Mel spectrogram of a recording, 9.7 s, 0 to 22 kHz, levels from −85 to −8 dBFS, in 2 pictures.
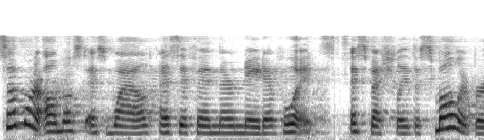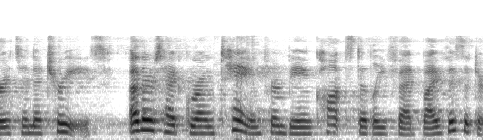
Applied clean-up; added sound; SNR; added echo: neural separator model SepFormer DNS4.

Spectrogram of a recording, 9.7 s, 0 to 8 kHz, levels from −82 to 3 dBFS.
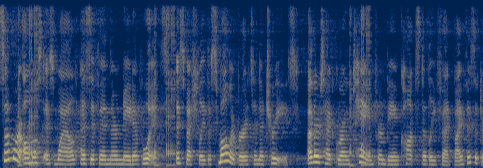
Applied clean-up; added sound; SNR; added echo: none; Fart; 12 dB; reverberation time 2.5 s.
